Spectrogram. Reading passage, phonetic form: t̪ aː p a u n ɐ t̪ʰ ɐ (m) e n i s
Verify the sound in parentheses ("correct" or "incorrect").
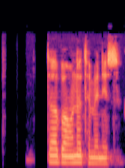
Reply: correct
